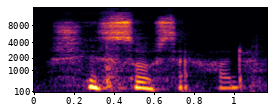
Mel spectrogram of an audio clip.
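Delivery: soft unvoiced whisper; whispered aside. A narrator's reading. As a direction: confide it softly to the listener. Narrator aside about sad sister.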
